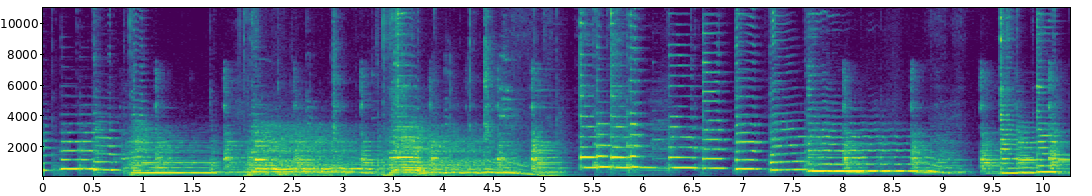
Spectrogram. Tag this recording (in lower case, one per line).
guitar
strum
music
plucked string instrument
musical instrument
